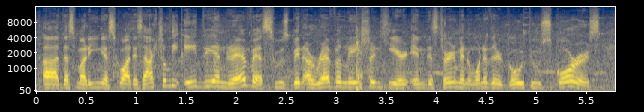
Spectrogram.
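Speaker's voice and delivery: ordinary talk, nothing marked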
